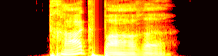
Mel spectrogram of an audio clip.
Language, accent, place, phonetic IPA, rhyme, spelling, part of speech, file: German, Germany, Berlin, [ˈtʁaːkbaːʁə], -aːkbaːʁə, tragbare, adjective, De-tragbare.ogg
- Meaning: inflection of tragbar: 1. strong/mixed nominative/accusative feminine singular 2. strong nominative/accusative plural 3. weak nominative all-gender singular 4. weak accusative feminine/neuter singular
